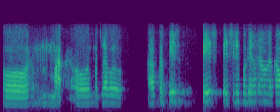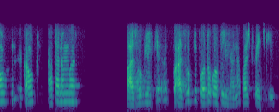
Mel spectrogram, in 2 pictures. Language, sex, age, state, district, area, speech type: Hindi, male, 60+, Madhya Pradesh, Gwalior, rural, conversation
